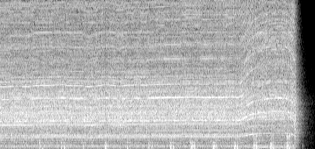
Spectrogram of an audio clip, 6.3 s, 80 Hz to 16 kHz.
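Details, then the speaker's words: Drilling during pulley and water pump modification to fit an electric fan on a 1965 Mustang Fastback: steady high drill whine with a dull thump about every half second; owner assumes the very rusty, probably choppy bit causes it. "When you hear a loud noise like that, that thumping, you want to just keep going and not worry about why it's making that noise. [snorts] I'm assuming it's the bit, though."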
